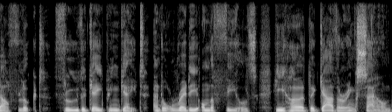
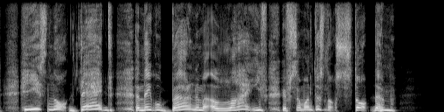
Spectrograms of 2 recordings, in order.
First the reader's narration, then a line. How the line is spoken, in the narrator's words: cried Pippin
